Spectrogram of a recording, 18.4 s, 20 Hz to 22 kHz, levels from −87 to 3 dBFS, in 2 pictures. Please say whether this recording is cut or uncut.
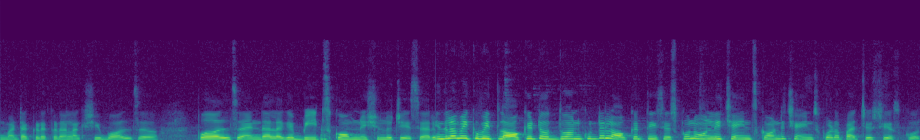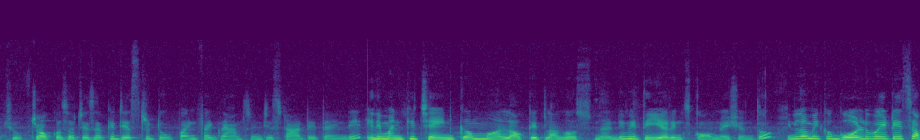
cut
